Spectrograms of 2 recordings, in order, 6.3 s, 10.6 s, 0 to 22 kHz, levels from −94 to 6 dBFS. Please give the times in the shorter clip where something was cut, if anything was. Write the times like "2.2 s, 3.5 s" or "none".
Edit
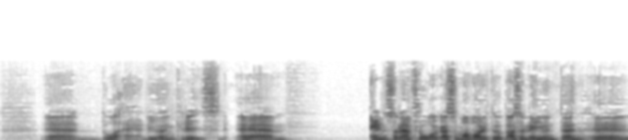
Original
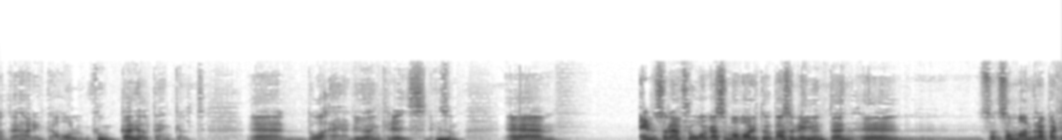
2.2 s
